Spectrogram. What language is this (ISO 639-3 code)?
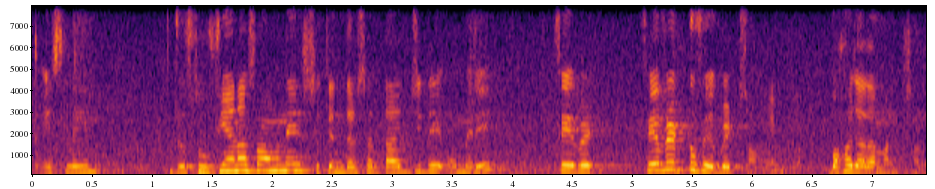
pan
